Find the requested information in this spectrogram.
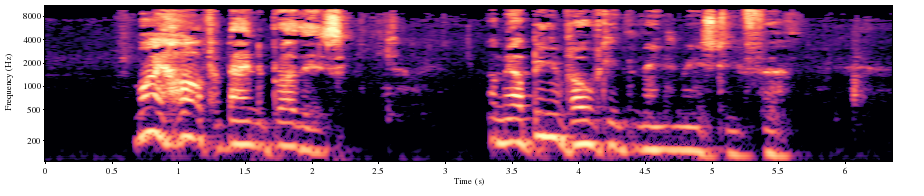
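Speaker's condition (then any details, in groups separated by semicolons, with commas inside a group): Throat cancer surgery, vocal injections; years after treatment, three vocal cord injections, swallow disorder, chokes on food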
